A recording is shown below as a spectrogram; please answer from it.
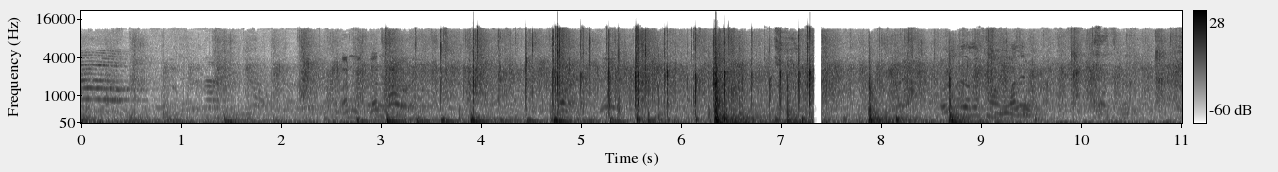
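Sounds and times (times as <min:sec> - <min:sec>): thumps on wooden stage: 0:00.0 - 0:09.8.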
